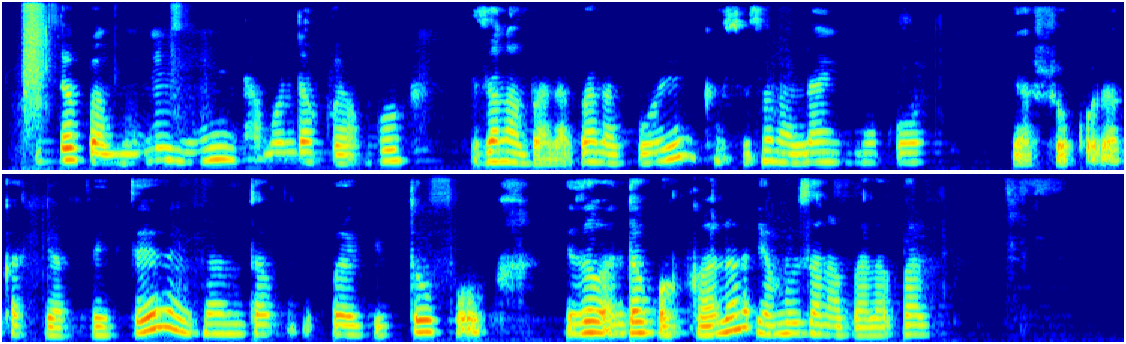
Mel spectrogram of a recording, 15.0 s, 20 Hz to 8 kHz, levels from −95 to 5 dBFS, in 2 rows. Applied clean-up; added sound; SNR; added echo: neural mask model DeepFilterNet 3.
